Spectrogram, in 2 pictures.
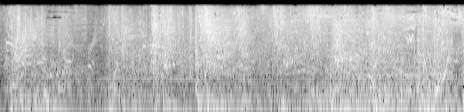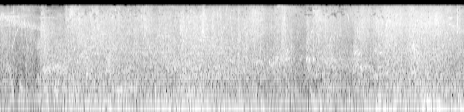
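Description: Game spells and attacks crackle and burst in a fast fight.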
